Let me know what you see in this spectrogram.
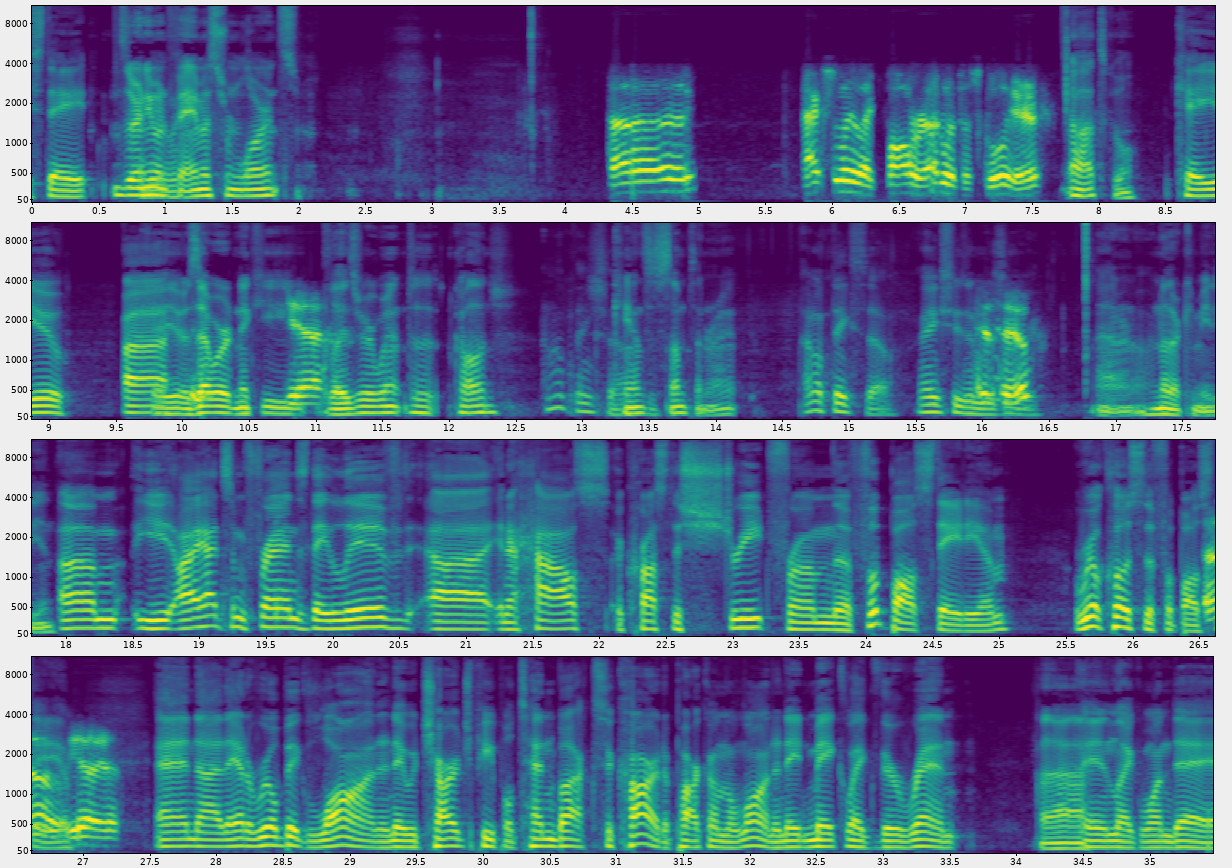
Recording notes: CALL IN SPECIAL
